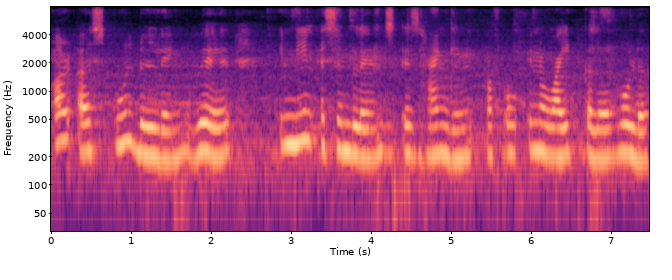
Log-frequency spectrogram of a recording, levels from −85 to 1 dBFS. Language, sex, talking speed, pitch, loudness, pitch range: English, female, 120 wpm, 220 Hz, -15 LUFS, 205-235 Hz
